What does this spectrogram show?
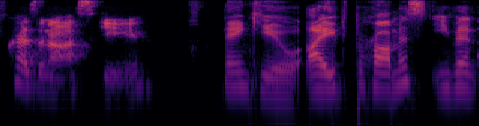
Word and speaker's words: Krezonoski: have Michelle and Kim krosi kinosi oh my gosh I already butchered that can you tell me how to say your last name properly it's okay it's 10 letters it's kenosi thank you I promis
